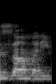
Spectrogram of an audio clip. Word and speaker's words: Xamarin: No caso, a pronúncia dela é Xamarin, mas ela começa com X. É Xamarin.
